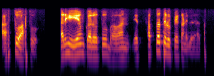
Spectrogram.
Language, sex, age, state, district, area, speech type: Sanskrit, male, 45-60, Karnataka, Bangalore Urban, urban, conversation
